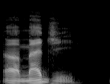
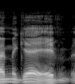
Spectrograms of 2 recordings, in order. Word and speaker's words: Magie: but it's spelled M-A-G-I-E, which I would have pronounced Maggie. – Yeah, same. I think I would have thought it was that. – But anyway, McGee, it's way better.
